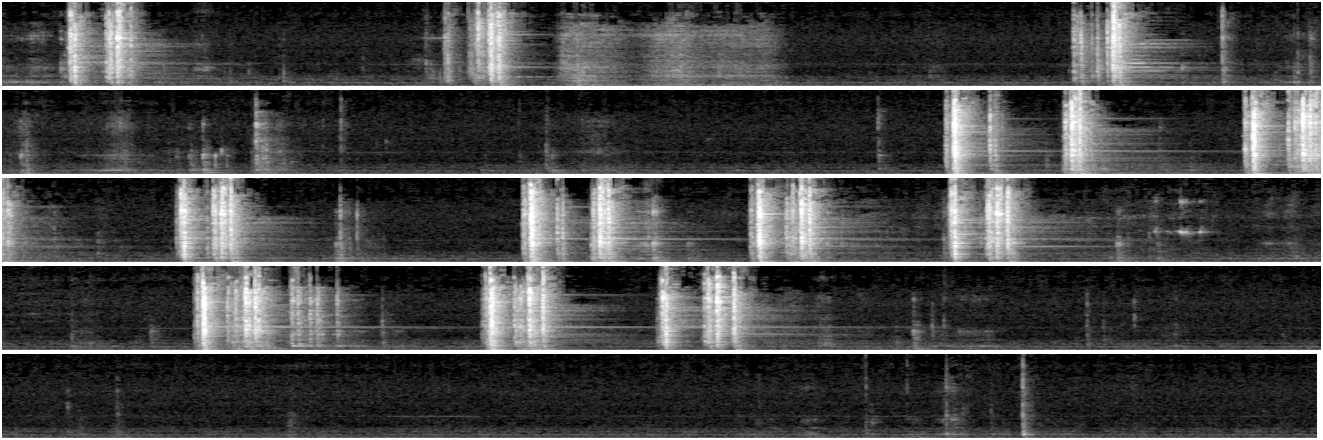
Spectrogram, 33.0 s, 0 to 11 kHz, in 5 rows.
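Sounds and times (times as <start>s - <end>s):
typewriter clacking: 15.8s - 17.4s.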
